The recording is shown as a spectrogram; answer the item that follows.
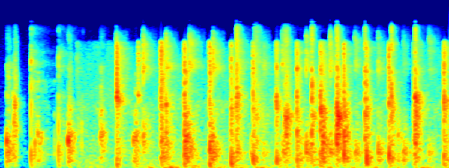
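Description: Applause: several people clapping, a dense, irregular patter of overlapping claps.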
